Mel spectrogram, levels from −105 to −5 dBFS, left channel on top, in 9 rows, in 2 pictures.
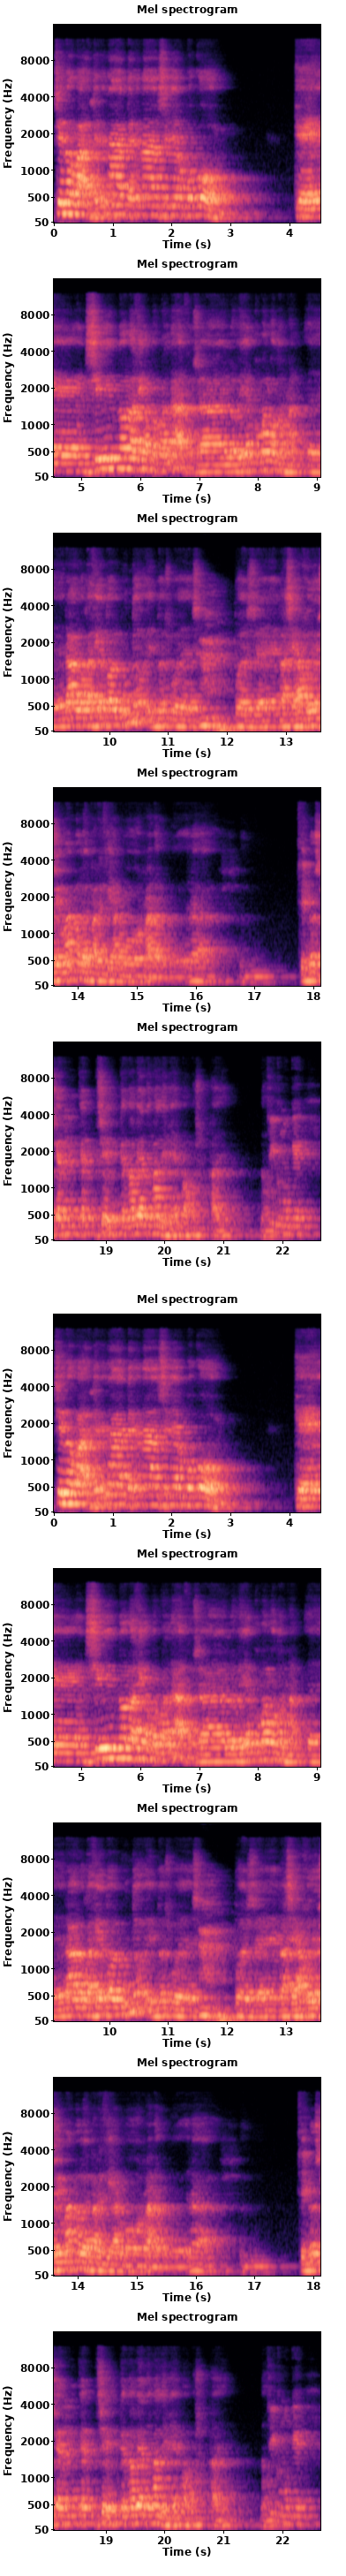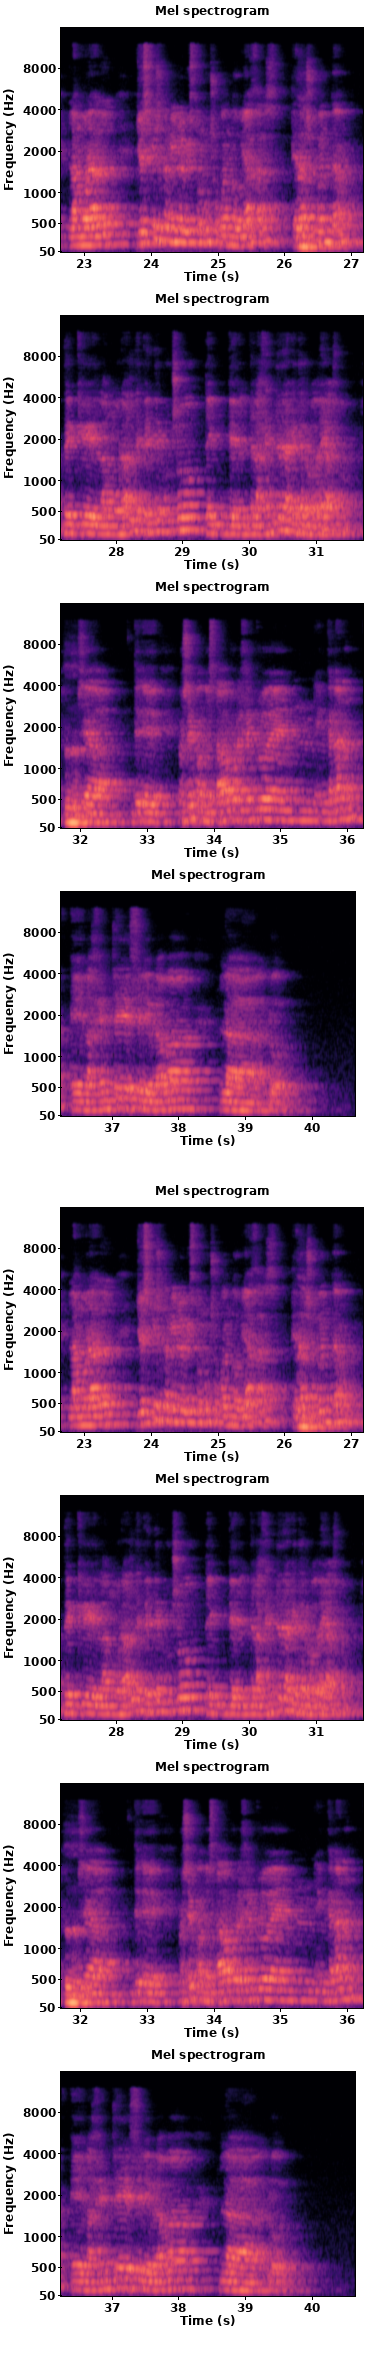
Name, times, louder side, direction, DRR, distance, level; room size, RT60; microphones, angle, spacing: voice 1, 0.0-2.9 4.1-11.5 12.1-16.3 16.7-17.2 17.8-21.0 21.6-21.8 26.2-26.3 31.8-32.0, right 1 dB, 5° left, -11 dB, 0.5 m, -25 dB
Sigh, 11.5-12.0, equal, 60° right, 0.5 m, -29 dB
voice 2, 17.7-18.5 19.2-19.3 21.7-23.5 23.8-25.8 26.1-31.5 32.0-32.5 32.7-36.1 36.4-38.2 38.6-39.6, left 2 dB, 25° left, -9 dB, 1.2 m, -37 dB
2.7 x 2.0 x 2.3 m, 1.1 s
head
